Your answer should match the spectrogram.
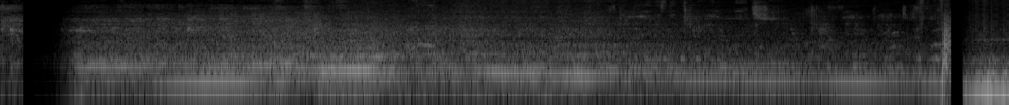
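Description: A car's engine running hard down a drag strip, heard from trackside; its note climbs, then falls slowly as the car runs away down the strip.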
